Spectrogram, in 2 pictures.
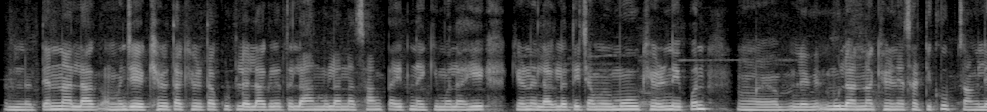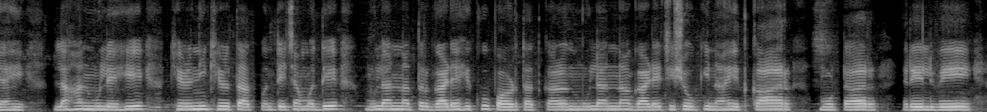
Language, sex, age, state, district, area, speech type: Marathi, female, 30-45, Maharashtra, Nanded, urban, spontaneous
